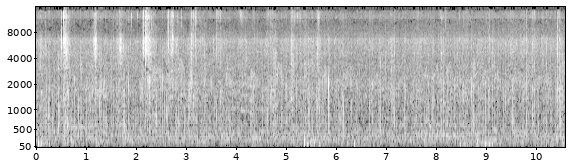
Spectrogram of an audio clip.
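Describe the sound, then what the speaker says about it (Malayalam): Light drizzle falling in Kannur, Kerala, a steady fine patter of raindrops on surfaces, fairly close and continuous, with no talk. "ഇപ്പോൾ തൂളുന്നുണ്ട്, മഴ തൂളുന്നുണ്ട്."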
